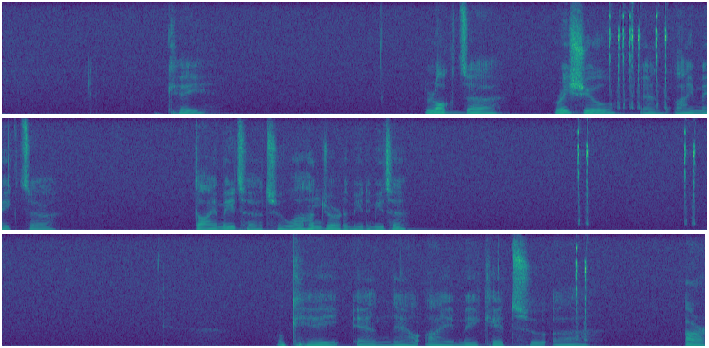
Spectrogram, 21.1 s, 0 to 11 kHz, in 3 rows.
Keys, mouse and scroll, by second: 6.1 click, 12.8 click, 19.9 click.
